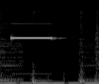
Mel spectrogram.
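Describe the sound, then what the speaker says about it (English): A household smoke alarm under test gives one loud, piercing high-pitched beep lasting under half a second, followed by quiet room tone and faint handling noises. "Test them monthly."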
